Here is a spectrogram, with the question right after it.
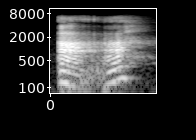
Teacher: a entonação do terceiro tom, né? Que desce o tom e sobe o tom.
